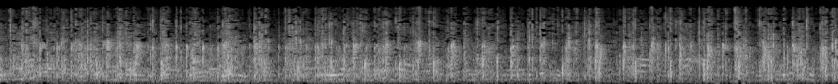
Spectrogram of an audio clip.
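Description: A crowd of people clapping their hands, many quick, uneven claps running together without a break.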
